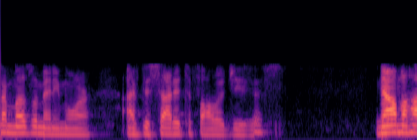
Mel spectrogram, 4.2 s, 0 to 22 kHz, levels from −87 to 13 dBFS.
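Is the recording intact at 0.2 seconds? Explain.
Yes, the audio is intact at 0.2 s, with no fault at that moment, only the narrowband band limit of the AMR narrowband mobile codec, which passes nothing above 4 kHz.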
